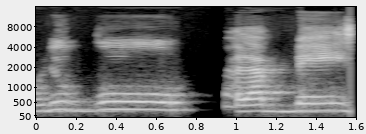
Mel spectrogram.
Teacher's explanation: E a sílaba tônica aí é a última. Por quê? Porque eu começo a contar do fim para o começo.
